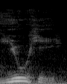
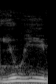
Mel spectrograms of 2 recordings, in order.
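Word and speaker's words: u-he: There's a company called Yuhi. At least that's how I pronounce it. It's a U, a hyphen, and then a H E. He. Like a capital U and then a little he. I call it Yuhi.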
